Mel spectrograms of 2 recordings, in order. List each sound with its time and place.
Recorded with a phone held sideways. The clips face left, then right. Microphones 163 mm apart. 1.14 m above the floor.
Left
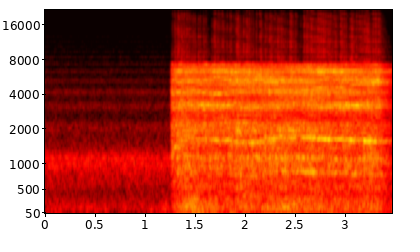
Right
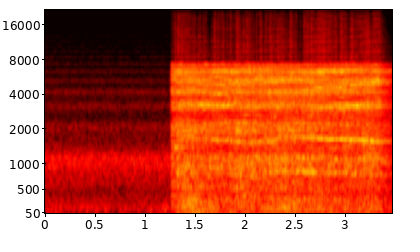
1.3 s a scream: 40° right (ahead or behind), 1.7 m; by 3.4 s centre (ahead or behind), 1.5 m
